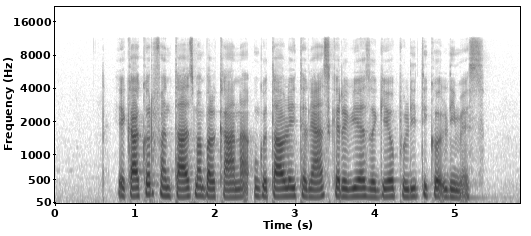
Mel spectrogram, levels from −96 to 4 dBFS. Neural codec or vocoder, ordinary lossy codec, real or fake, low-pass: none; none; real; none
